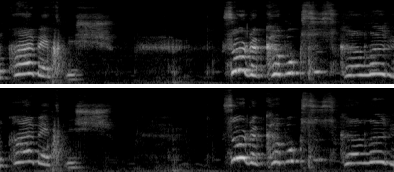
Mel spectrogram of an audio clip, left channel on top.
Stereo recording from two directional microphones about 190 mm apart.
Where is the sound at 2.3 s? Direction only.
20° right (ahead or behind).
